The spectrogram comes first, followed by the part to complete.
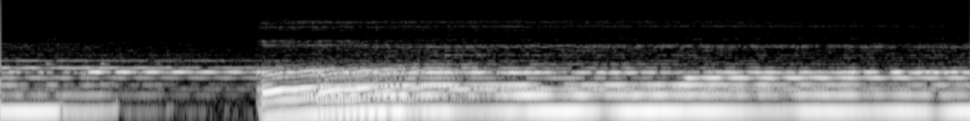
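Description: Meditation music with a steady sustained drone; a little under two seconds in, a chanted mantra voice sets in over it and is held.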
